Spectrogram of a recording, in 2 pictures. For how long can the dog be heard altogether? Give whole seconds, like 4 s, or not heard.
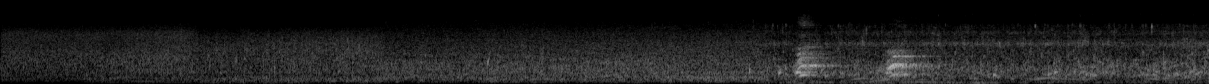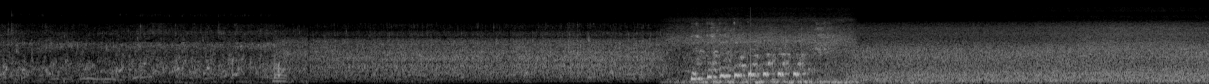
2 s.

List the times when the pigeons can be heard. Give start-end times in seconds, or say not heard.
not heard.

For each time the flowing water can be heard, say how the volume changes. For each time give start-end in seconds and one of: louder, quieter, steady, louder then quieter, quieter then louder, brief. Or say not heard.
0.0-24.1 louder.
